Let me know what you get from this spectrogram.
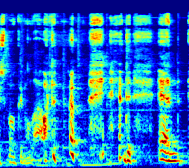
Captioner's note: Catherine laughs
